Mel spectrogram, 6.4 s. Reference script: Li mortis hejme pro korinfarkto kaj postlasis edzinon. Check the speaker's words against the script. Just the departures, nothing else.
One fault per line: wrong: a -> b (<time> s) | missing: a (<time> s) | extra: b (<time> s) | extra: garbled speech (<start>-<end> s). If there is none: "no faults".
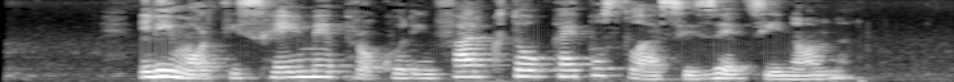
no faults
